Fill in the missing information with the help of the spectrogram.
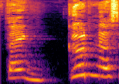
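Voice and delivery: high, drawn-out relief; relieved cry; exclaiming. A narrator's reading. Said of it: "exclaimed the man".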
